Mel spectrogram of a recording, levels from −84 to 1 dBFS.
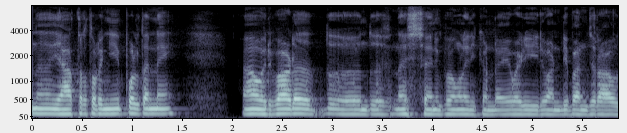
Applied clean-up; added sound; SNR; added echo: none; none; none; none.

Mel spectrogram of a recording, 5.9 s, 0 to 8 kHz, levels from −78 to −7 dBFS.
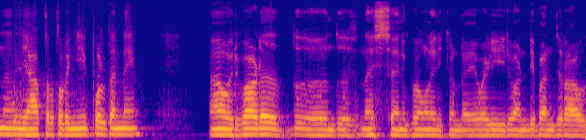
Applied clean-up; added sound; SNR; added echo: neural separator model SepFormer DNS4.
